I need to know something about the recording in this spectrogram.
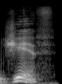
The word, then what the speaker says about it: GIF: By the way, the letter G in GIF is pronounced like the first letter of giraffe or giant, according to Stephen Wilhite, the inventor of GIFs.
